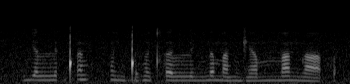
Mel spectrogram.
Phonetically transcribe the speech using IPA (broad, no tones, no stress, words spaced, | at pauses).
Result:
ʎɛlːʏǃʼə̃z pːõɲɡ͡ǃɪzõcʰə lːʏɲnə mãznd͡ʒɛ̃ɐ̯mːã ndãf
